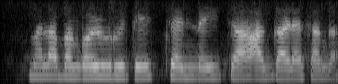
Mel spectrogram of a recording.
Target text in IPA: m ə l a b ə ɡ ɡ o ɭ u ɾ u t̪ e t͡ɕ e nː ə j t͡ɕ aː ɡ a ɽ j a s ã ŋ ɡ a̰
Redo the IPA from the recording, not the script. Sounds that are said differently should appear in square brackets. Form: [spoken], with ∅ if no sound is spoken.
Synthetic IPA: m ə l a b ə [ŋ] ɡ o ɭ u ɾ u t̪ e t͡ɕ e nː ə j t͡ɕ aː ɡ a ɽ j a s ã ŋ ɡ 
